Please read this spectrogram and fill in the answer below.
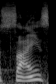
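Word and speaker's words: science: और साइंस में भी यहाँ पर सी क्या है, वो साइलेंट है।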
